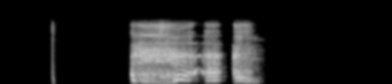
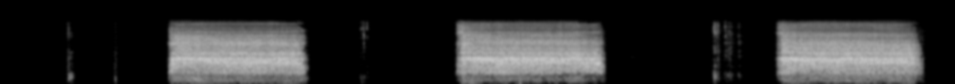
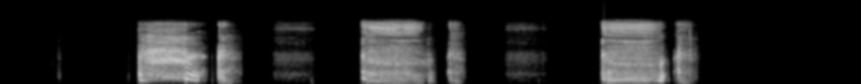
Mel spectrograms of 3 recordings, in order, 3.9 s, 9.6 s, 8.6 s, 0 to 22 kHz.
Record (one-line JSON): {"cough_length": "3.9 s", "cough_amplitude": 30431, "cough_signal_mean_std_ratio": 0.44, "exhalation_length": "9.6 s", "exhalation_amplitude": 32379, "exhalation_signal_mean_std_ratio": 0.62, "three_cough_length": "8.6 s", "three_cough_amplitude": 32768, "three_cough_signal_mean_std_ratio": 0.4, "survey_phase": "alpha (2021-03-01 to 2021-08-12)", "age": "18-44", "gender": "Male", "wearing_mask": "No", "symptom_cough_any": true, "symptom_new_continuous_cough": true, "symptom_abdominal_pain": true, "symptom_fatigue": true, "symptom_headache": true, "symptom_change_to_sense_of_smell_or_taste": true, "symptom_loss_of_taste": true, "symptom_onset": "3 days", "smoker_status": "Never smoked", "respiratory_condition_asthma": false, "respiratory_condition_other": false, "recruitment_source": "Test and Trace", "submission_delay": "1 day", "covid_test_result": "Positive", "covid_test_method": "RT-qPCR"}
